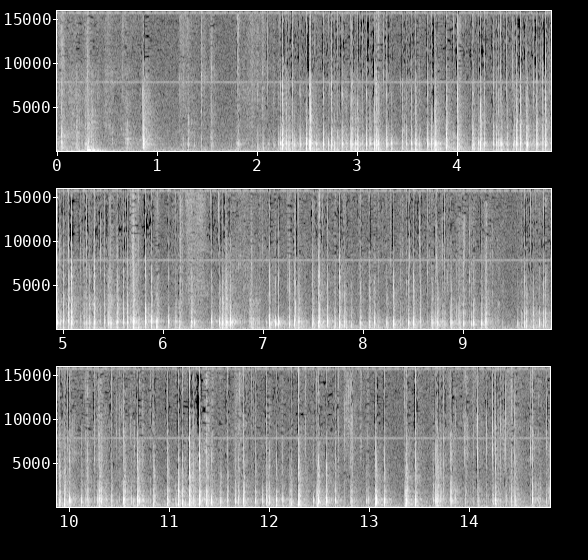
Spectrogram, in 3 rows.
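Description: Fingernails tap rapidly on the front plastic sleeve of a Battlefield Bad Company PS3 plastic game case with a white cover. After a quiet first two seconds, a dense stream of sharp, dry clicks with a hollow plastic tone around 900 Hz and bright edges begins. It briefly pauses near 9.5 seconds, then continues to the end.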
